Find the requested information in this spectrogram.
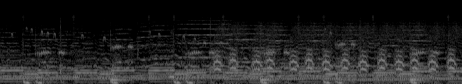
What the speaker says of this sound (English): Over there is, like, frogs and stuff.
